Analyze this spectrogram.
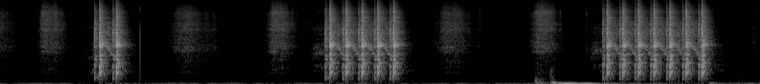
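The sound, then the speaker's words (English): An airsoft gun fires and jams in several rapid bursts of sharp, rattling clicks, broken by softer hissing gaps between the stuttering volleys. “I'm deeply disappointed in this weapon. Yeah, me too. I can't use it in any real airsoft fights because it doesn't work.”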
